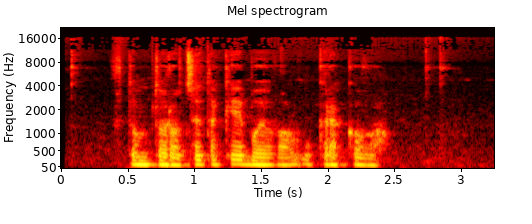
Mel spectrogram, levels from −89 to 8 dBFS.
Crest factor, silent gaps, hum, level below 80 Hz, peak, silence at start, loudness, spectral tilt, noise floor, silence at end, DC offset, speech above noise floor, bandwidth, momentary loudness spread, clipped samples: 18 dB; none; none; -52 dBFS; -4 dBFS; 0.05 s; -22 LUFS; -5 dB/octave; -46 dBFS; 0.35 s; under 0.1%; 25 dB; 17 kHz; 22 LU; under 0.1%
